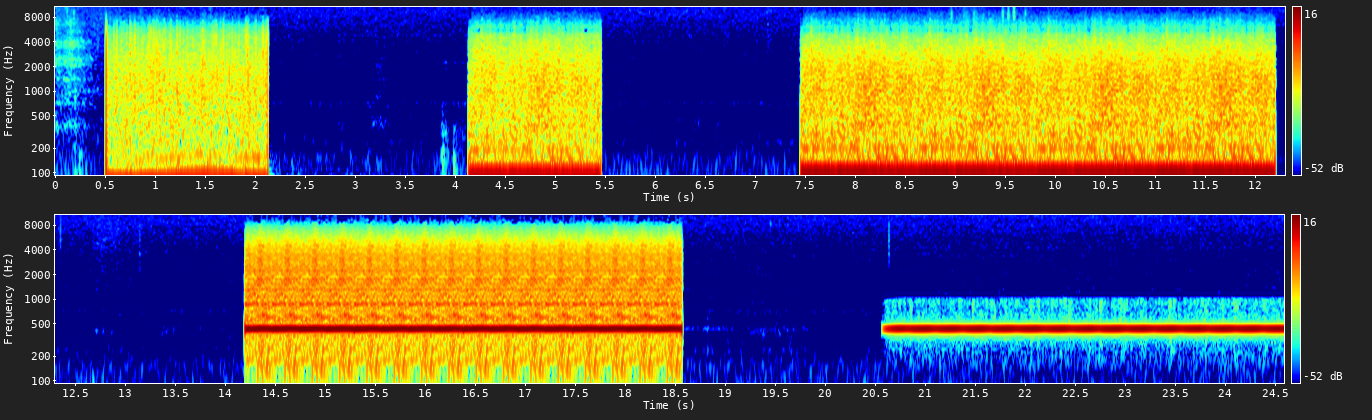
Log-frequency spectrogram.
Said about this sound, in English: That's a pretty pure tone. Right. Now, what you're hearing there is a recording we believe was made actually by the vibrations of a tuning fork directly. That is, we're not picking something up with a membrane, something that's gone through the air.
